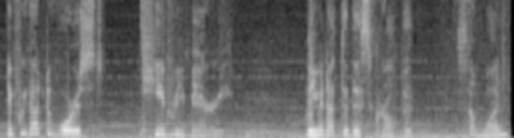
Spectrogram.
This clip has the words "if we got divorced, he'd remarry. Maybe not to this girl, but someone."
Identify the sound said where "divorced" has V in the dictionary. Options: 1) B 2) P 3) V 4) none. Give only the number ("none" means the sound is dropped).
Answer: 3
